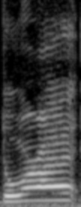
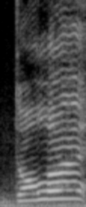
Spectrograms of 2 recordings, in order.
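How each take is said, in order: First: The name is said with an R sound. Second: The name is said with an L sound. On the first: This is the Japanese version of the name. "in the Japanese version" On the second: This is the English version of the name. "in the English version"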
